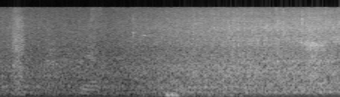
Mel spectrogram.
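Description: Honey bees buzzing around an opened hive, with a single dull knock a little over a second in.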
